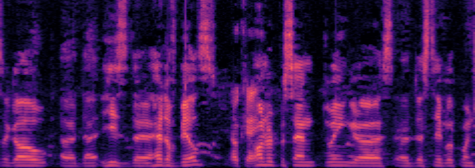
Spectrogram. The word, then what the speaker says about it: BILS: I like to say the B is silent, so it's BILS.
